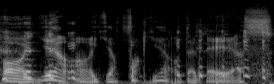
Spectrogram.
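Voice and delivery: gangster-like New York voice. Imitating a guy who talks during sex: gangstery New York guy voice.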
